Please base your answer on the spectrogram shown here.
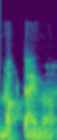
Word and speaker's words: Maktima: So Maktima is the pronunciation for it.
